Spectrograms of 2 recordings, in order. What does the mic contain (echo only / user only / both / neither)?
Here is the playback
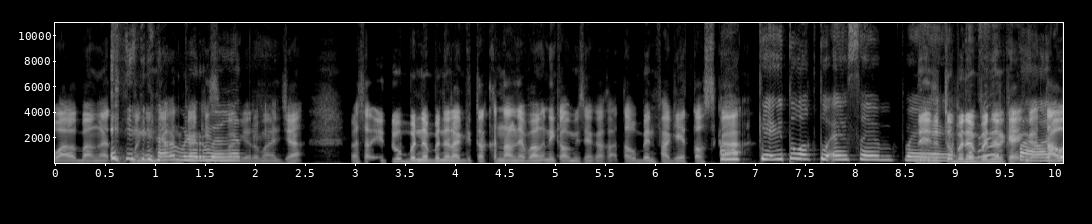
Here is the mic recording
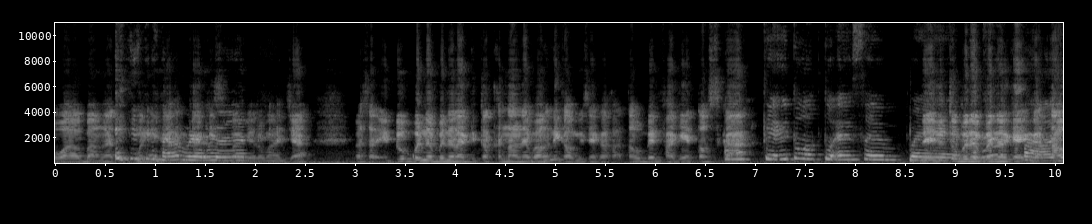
echo only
